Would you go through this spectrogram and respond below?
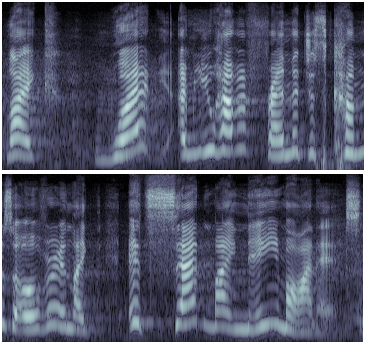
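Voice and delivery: hammed-up mad friend, half laughing. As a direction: act his outrage while laughing. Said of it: "And Mike was so mad".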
